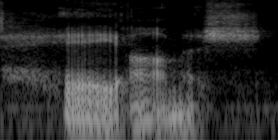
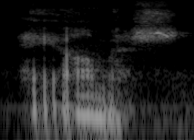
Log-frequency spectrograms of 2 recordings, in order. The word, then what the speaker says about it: Hamish: a little bit nuts it's pronounced hey Amish oh well that's good that's a good way to say it hey Amish cardi B said the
